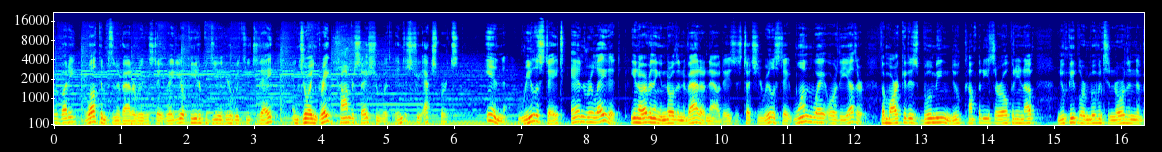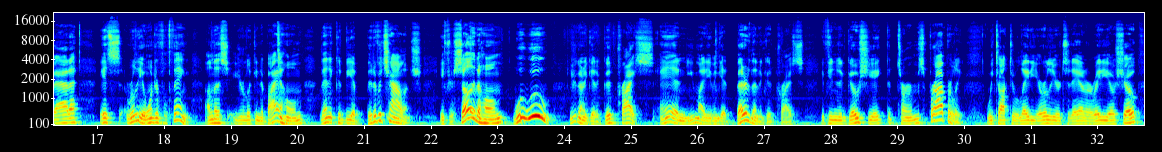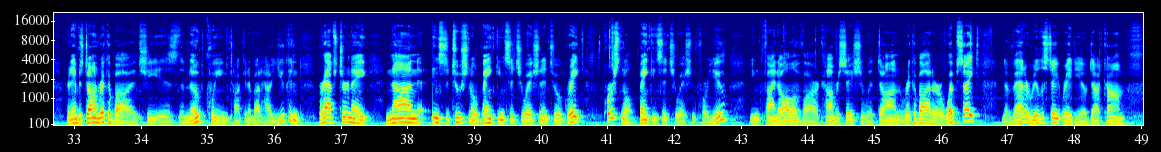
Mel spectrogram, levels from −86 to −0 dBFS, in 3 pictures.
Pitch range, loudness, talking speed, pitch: 110-150 Hz, -25 LUFS, 195 wpm, 125 Hz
